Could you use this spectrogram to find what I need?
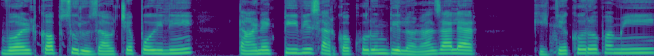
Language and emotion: Goan Konkani, fearful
